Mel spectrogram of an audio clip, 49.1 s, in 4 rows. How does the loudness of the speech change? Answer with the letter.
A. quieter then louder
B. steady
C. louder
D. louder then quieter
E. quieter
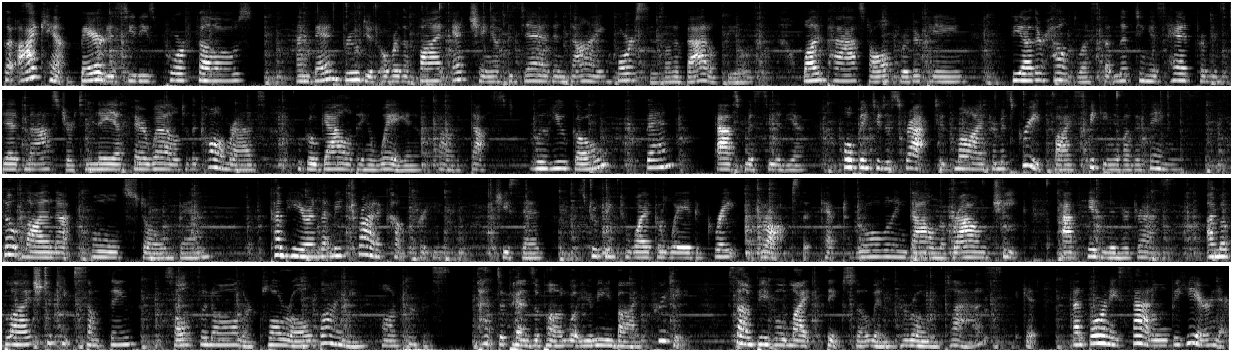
B.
